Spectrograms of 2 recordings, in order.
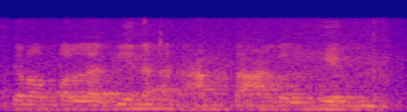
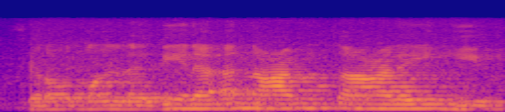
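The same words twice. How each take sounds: First: It stops completely after alaihim. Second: It runs on without stopping after alaihim. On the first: "diwakafnya siratal ladzina an'amta 'alaihim itu aja" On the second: "Ini bacaan kalau digabung"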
